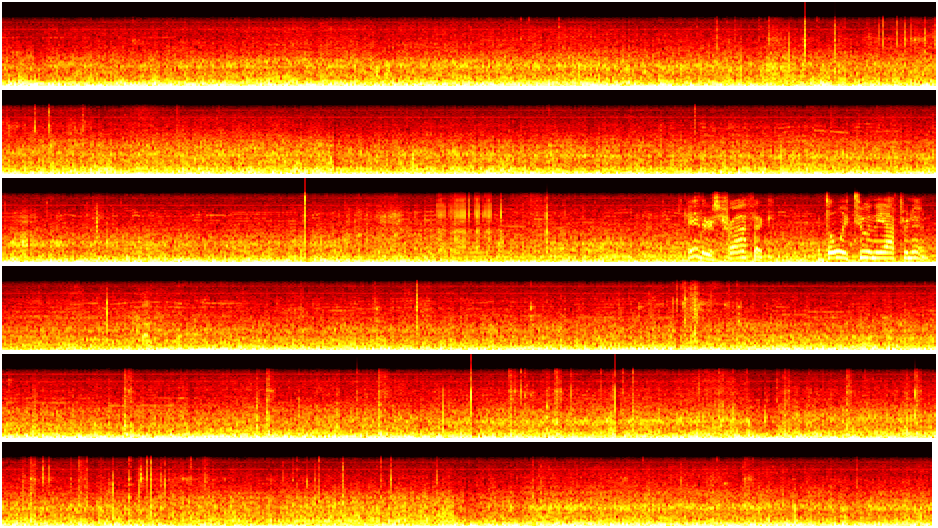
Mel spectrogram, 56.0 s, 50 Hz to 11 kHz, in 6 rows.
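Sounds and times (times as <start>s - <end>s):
road and engine rumble: 0.0s - 56.0s.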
